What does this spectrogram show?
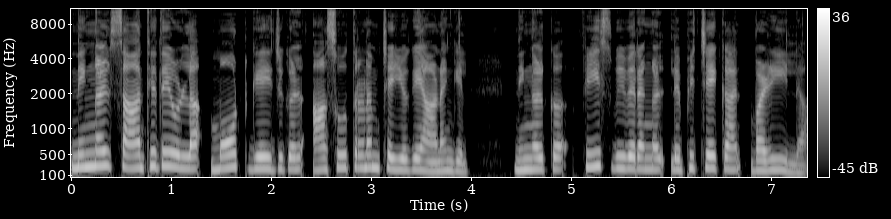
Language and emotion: Malayalam, neutral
